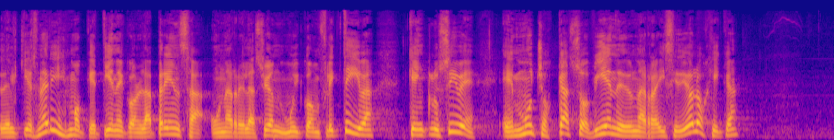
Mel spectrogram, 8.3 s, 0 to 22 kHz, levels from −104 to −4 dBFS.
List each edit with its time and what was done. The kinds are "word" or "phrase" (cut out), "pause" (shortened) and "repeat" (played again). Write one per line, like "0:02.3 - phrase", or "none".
none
